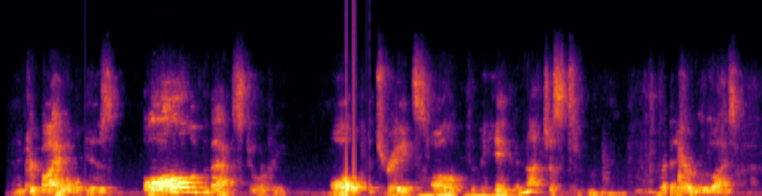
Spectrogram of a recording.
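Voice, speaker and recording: A woman with a medium pitch speaks with lively intonation and big swings in loudness. Noticeable background noise and audible room echo are present. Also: fairly slow pace. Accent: American. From Connecticut (Stamford, Norwalk). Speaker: author and fiction writing teacher. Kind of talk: author talk. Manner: halting, many fillers.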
